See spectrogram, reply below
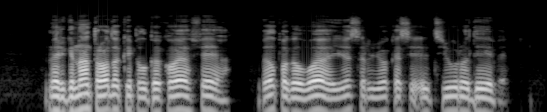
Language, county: Lithuanian, Vilnius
